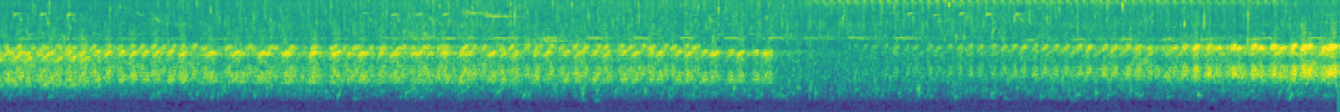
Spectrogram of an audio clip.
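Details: Many frogs croaking near a river in rapid pulses; the lower part of the chorus drops out midway, leaving thinner calls and a high steady buzz, before building back louder.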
